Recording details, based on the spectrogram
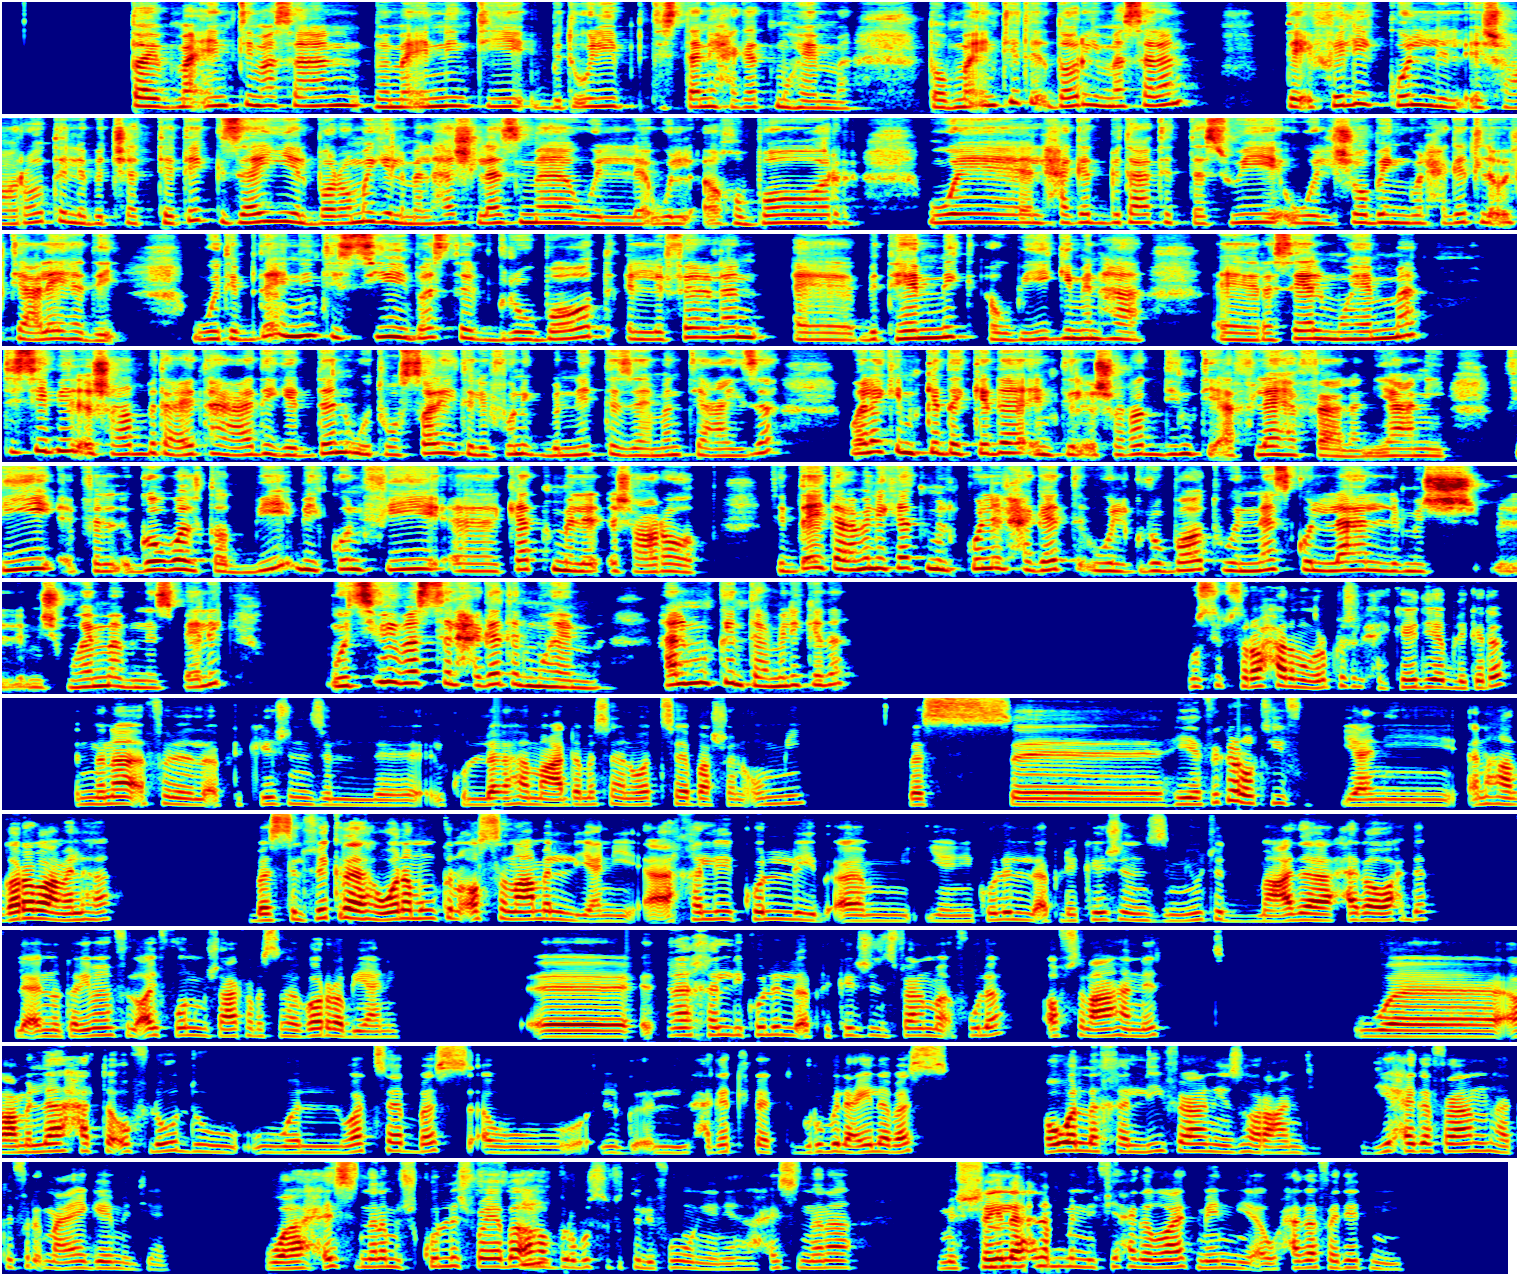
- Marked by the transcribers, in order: in English: "الshopping"; in English: "الapplications"; in English: "الapplications muted"; in English: "applications"; in English: "offload"; tapping
- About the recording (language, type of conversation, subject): Arabic, advice, إزاي إشعارات الموبايل بتخلّيك تتشتّت وإنت شغال؟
